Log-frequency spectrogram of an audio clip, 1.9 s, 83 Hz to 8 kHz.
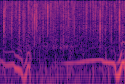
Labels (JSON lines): {"label": "biophony, cascading saw", "recorder": "SoundTrap 600 or HydroMoth"}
